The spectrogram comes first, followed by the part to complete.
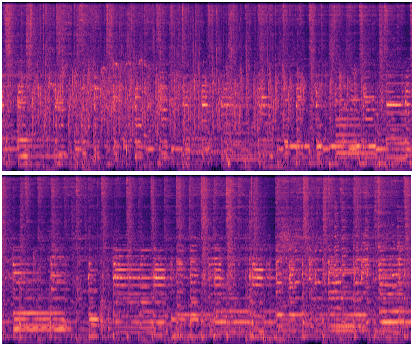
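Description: A live jazz-funk band playing, with electric guitar to the fore. Audience applause sounds over the music in the first few seconds.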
